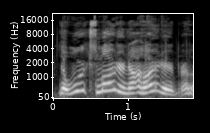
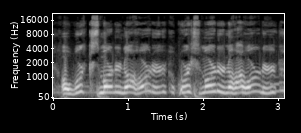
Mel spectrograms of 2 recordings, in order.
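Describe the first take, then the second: First: High, loud sneering parody of the saying; mock it like a know-it-all; mocking quote. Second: High, loud sing-song mockery of a cliché; mocking quote. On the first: Scoffing at people who say work smarter, sneering imitation. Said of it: "what the fuck". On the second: Mimicking what everyone tells teenagers, high and loud. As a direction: parrot the saying in a whiny mocking voice. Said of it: "you know how everyone says".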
